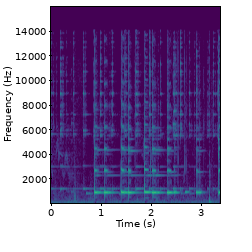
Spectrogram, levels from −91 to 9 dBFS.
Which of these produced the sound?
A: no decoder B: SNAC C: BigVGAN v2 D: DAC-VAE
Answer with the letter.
A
